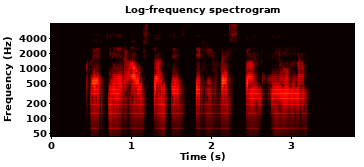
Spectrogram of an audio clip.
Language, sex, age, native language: Icelandic, female, 50-59, Icelandic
